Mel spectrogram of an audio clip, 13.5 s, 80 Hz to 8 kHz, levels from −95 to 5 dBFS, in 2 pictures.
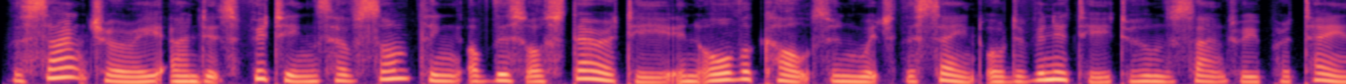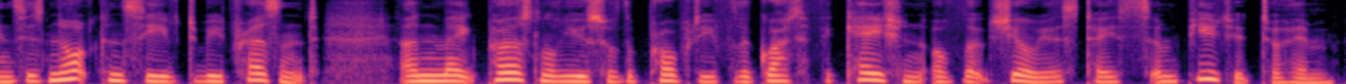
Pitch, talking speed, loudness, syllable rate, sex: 195 Hz, 210 wpm, -17 LUFS, 6.0 syllables/s, female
